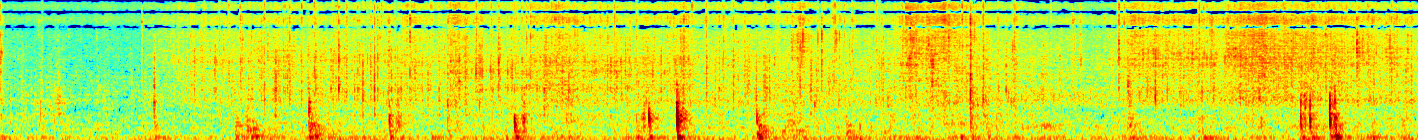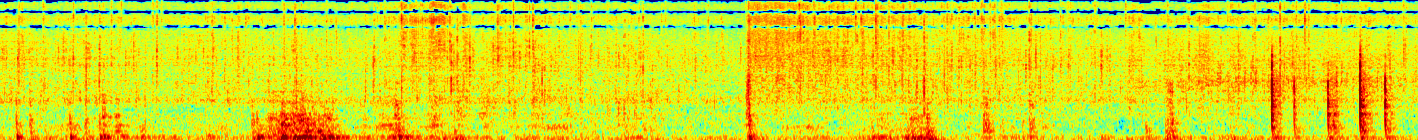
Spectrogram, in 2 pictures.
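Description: Grated-potato and egg patties frying in shallow oil in a nonstick pan, a steady sizzle, while a spatula scrapes and knocks against the pan now and then as they are flipped. There is a heavier thump in the middle and a quick cluster of sharp taps near the end.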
